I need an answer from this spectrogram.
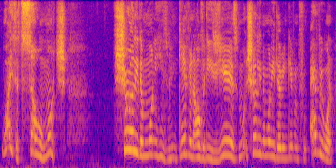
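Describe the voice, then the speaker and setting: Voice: medium pitch, expressive, a little fast, voice pushed up, natural voice. A storyteller playing a frustrated, indignant man who vents emphatically and repeats himself in a short story. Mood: exasperated.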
